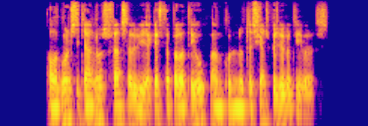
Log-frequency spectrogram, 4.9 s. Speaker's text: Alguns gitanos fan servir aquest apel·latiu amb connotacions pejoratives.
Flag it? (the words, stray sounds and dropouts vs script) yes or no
no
